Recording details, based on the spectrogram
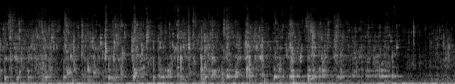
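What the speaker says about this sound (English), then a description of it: "So we'll put some water in." Water pours steadily into a WEEKETT smart kettle, a continuous close splashing rush that lasts several seconds and holds an even level throughout, with no talking.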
